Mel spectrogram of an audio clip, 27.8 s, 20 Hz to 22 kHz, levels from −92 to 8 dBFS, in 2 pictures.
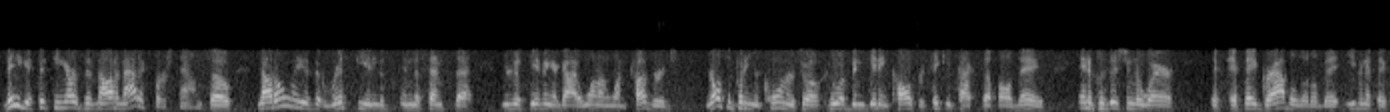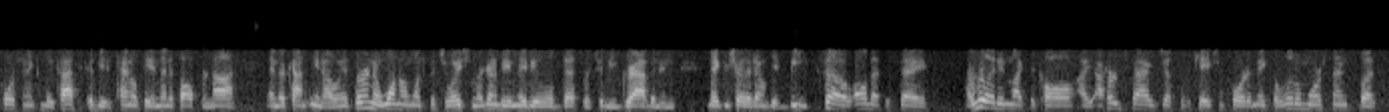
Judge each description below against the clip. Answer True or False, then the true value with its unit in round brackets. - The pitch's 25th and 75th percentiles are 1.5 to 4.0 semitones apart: True (3.7 semitones)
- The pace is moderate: False (290 wpm)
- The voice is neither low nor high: True (155 Hz)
